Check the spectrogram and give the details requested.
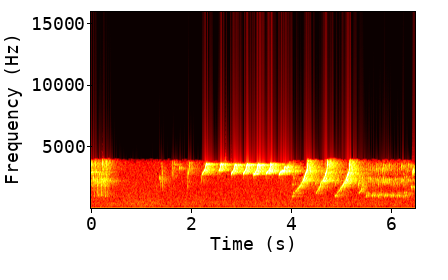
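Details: Greek Timbrado canary, 2009: after a near-silent gap, a run of short chipped notes builds into loud sweeping slurs that fall steeply, ending in a low warble.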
